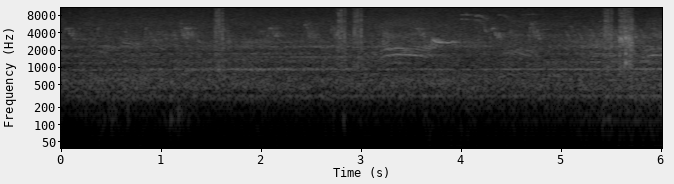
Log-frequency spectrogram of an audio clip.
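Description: Small birds chirping and calling in short scattered phrases over a faint steady hiss of outdoor background, with a faint steady hum.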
